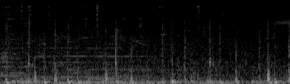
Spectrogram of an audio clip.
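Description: Horse hooves clip-clop in a quick, uneven rhythm in the medieval game Kingdom Come: Deliverance, close and steady throughout with faint background noise.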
